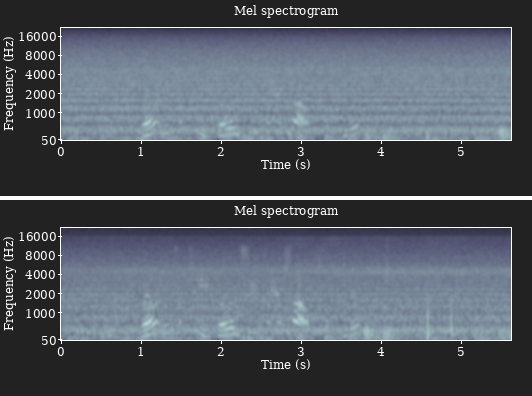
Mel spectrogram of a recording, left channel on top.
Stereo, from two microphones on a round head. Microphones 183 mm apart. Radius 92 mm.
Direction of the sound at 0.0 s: 25° left (ahead or behind).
